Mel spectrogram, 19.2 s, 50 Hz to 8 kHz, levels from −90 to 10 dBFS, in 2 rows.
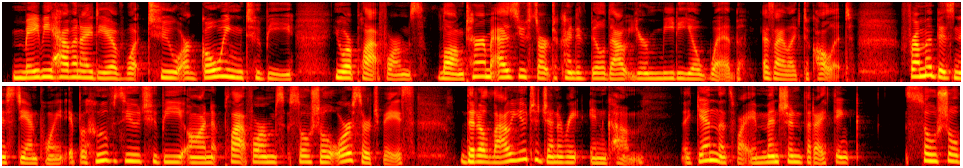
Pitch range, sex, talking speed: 190-235 Hz, female, 190 wpm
